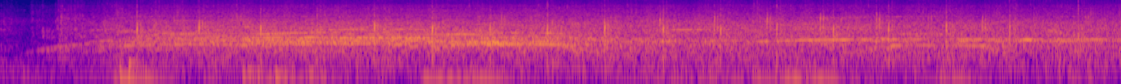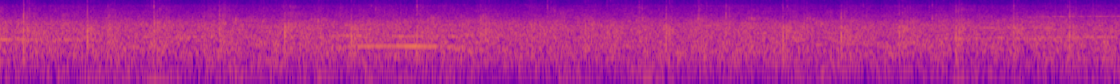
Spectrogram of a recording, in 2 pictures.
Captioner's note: applause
